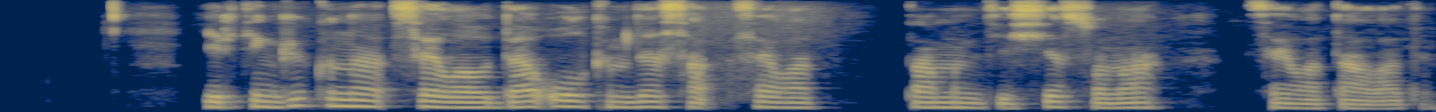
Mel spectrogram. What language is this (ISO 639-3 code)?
kaz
